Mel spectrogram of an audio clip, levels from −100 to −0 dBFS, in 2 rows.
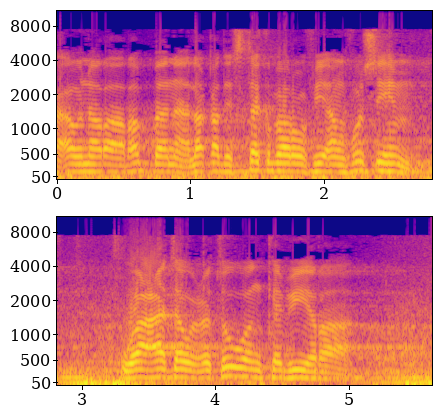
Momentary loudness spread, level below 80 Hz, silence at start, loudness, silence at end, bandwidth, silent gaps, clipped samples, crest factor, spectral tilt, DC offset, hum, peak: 7 LU; -18 dBFS; 0 s; -10 LUFS; 0 s; 8.4 kHz; none; 2%; 10 dB; -6.5 dB/octave; under 0.1%; none; 0 dBFS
